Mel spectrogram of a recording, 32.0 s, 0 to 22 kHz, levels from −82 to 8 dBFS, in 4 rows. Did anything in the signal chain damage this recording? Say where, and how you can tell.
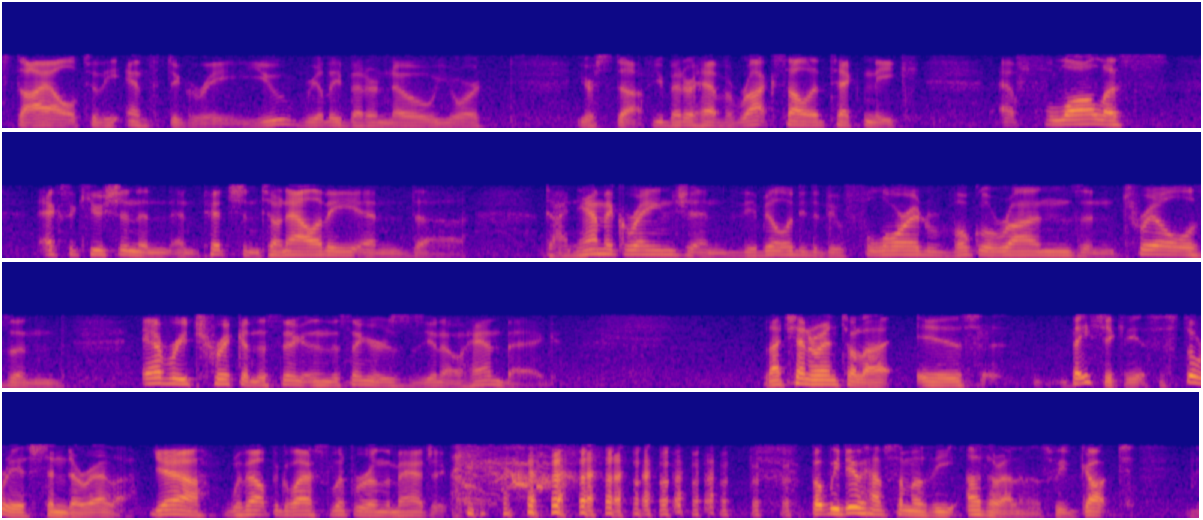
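No, the speech carries only the expected character of a G.711 telephone path, with nothing above about 3.8 kHz and the band limit and low-level companding texture you would expect from a 64 kbps telephone channel, and no stage in the chain has added damage beyond that.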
